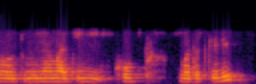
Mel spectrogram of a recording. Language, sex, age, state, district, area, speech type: Marathi, male, 18-30, Maharashtra, Gondia, rural, conversation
